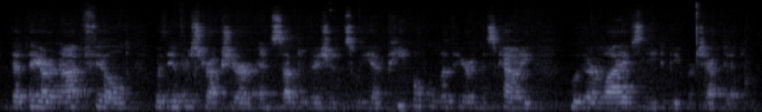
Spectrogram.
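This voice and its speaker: Over noticeable background noise, a woman talks at a fairly quick pace in a medium pitch with monotone, flat intonation. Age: 60s. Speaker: political candidate. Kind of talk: campaign speech at candidate forum. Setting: public forum.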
